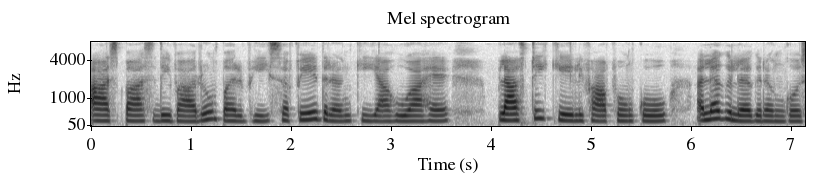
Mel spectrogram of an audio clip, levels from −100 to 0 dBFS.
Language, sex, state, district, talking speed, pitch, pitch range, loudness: Hindi, female, Chhattisgarh, Sukma, 150 wpm, 200 Hz, 195-220 Hz, -20 LUFS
